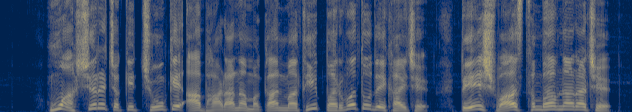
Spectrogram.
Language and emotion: Gujarati, surprised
